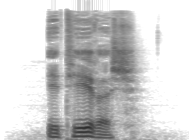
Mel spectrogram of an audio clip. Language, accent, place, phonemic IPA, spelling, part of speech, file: German, Germany, Berlin, /ɛˈteːrɪʃ/, ätherisch, adjective, De-ätherisch.ogg
- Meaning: ethereal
